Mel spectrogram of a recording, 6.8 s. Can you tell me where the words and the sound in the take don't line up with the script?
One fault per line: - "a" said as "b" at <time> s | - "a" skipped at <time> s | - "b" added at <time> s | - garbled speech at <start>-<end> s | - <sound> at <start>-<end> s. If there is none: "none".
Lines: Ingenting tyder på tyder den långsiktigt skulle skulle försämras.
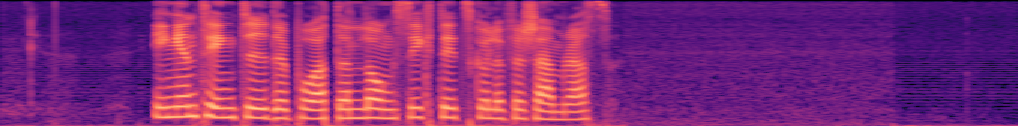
- "tyder" said as "att" at 2.1 s
- "skulle" skipped at 3.4 s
